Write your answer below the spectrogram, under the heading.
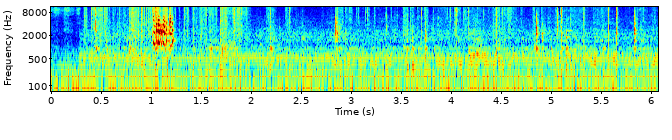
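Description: Pieces of corrugated cardboard being handled and fitted together by hand: a short scrape about a second in, then scattered light taps and rustles.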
